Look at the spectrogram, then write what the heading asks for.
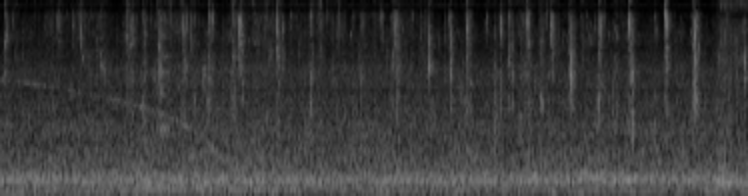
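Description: Close-up eating of roasted tandoori chicken: chewing and biting into the meat, heard as many small, irregular wet clicks and smacks.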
